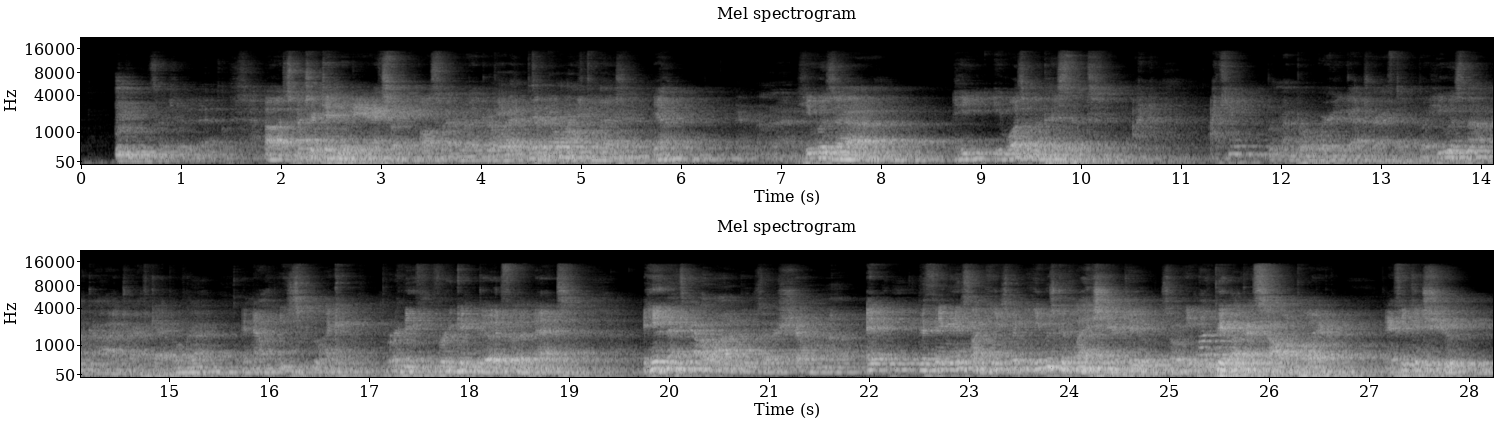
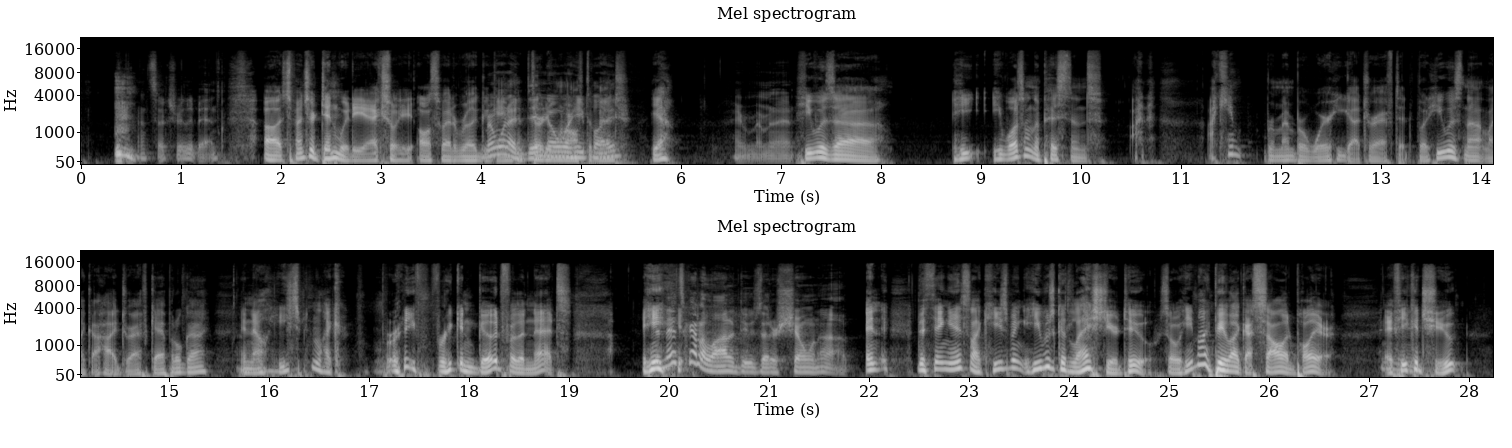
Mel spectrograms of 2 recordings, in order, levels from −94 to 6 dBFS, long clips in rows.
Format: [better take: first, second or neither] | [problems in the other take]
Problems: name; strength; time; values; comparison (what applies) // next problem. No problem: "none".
second | off-mic speech; far // room echo; strong; dies away in 2.3 s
